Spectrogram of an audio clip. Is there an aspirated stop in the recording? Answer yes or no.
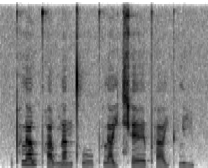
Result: yes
